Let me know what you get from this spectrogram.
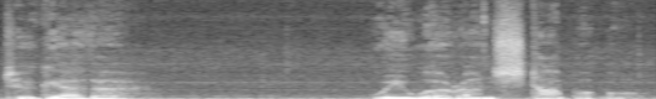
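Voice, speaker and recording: A man puts on a character voice against clear background noise. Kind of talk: epic fantasy game voice. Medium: video game. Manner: solemn, commanding.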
